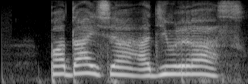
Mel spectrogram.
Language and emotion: Russian, angry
